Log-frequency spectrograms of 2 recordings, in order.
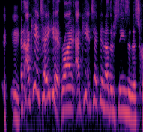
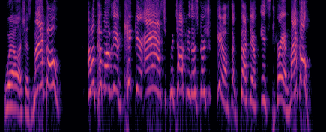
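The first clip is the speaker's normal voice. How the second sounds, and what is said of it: Screaming impression of Angela. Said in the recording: “I do an Angela impression ... do your Angela impression ... screaming like that”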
